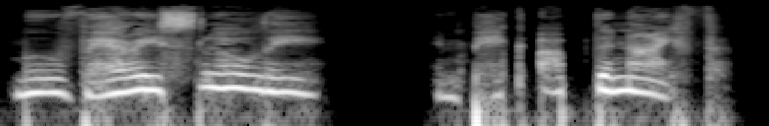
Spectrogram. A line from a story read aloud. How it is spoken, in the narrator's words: I struggled to hear her whisper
